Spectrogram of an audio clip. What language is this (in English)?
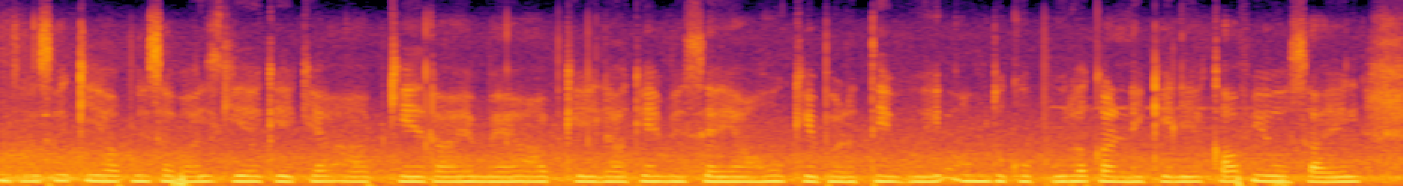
Urdu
